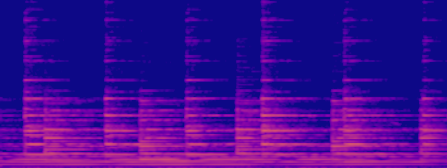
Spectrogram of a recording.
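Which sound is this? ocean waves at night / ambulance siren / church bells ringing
church bells ringing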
